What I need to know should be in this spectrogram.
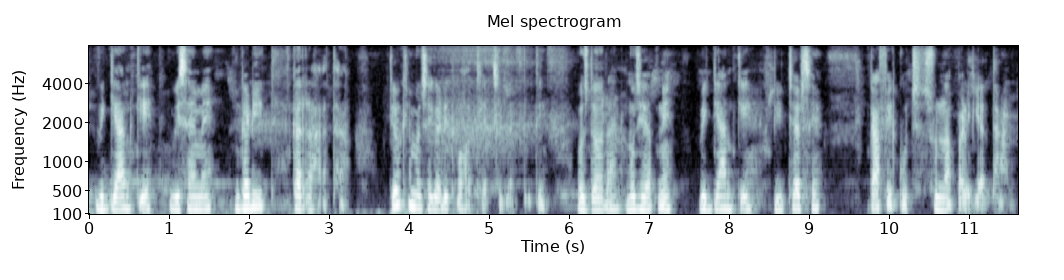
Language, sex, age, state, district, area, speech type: Hindi, male, 60+, Uttar Pradesh, Sonbhadra, rural, spontaneous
